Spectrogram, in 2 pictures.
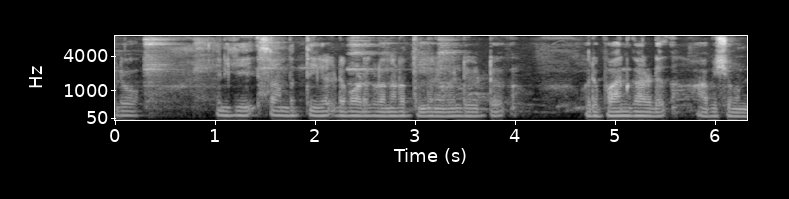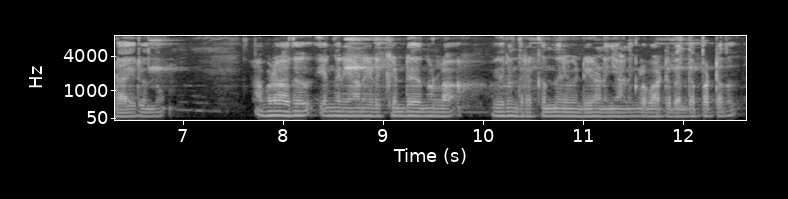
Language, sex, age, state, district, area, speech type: Malayalam, male, 60+, Kerala, Kollam, rural, spontaneous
